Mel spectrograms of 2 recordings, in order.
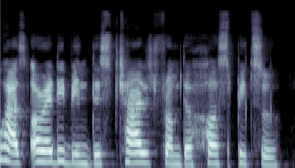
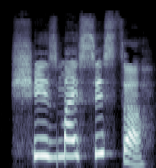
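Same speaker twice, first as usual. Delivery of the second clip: a touch of a tremble, pitched up; lightly shaken, pleading to be believed; mild quaver of distress; shaking voice; 7 semitones higher than usual. Acted. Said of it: "My voice was shaking".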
